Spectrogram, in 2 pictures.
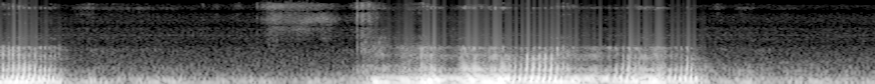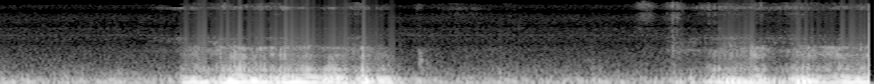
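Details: Sleeping Boxer dog snoring: loud, rumbling, low-pitched snores recur every few seconds, with quiet pauses between breaths.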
